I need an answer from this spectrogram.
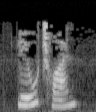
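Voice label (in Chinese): "流传", Mandarin Chinese; chinese-flashcards; hsk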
